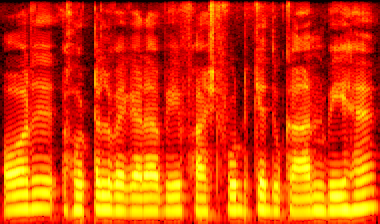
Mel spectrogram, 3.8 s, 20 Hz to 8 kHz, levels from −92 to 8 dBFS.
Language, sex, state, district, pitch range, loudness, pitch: Hindi, male, Bihar, Katihar, 135-150 Hz, -15 LUFS, 140 Hz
